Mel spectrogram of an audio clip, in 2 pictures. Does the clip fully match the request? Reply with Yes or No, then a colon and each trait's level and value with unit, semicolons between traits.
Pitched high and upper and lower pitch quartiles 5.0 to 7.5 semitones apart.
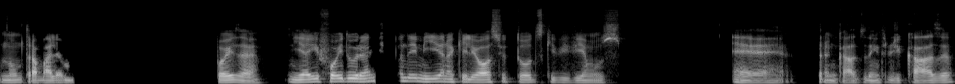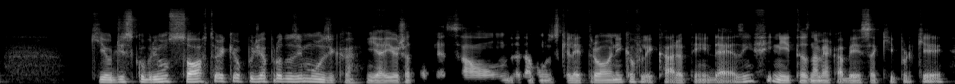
No: low, 105 Hz; average, 5.3 semitones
